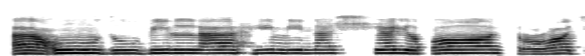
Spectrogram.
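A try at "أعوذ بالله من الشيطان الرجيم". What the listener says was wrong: Afwan, ulangi di huruf shinnya ya.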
